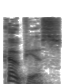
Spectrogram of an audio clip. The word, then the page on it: copious: anglais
